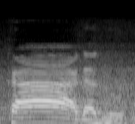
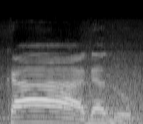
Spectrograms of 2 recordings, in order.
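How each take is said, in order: Both takes have the same delivery.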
